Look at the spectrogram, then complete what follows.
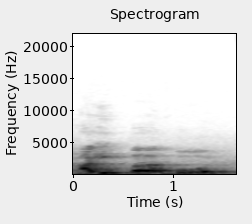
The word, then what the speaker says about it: hyperbole: हाइपरबोल pronounced hyperbole is a highly exaggerated statement.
